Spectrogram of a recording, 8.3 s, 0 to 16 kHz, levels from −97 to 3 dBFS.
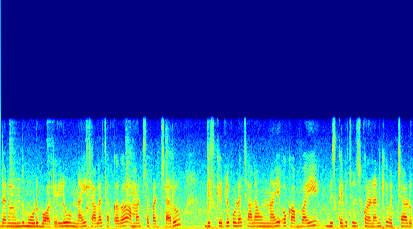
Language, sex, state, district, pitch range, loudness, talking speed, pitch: Telugu, female, Telangana, Mahabubabad, 215-235 Hz, -15 LUFS, 130 wpm, 225 Hz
